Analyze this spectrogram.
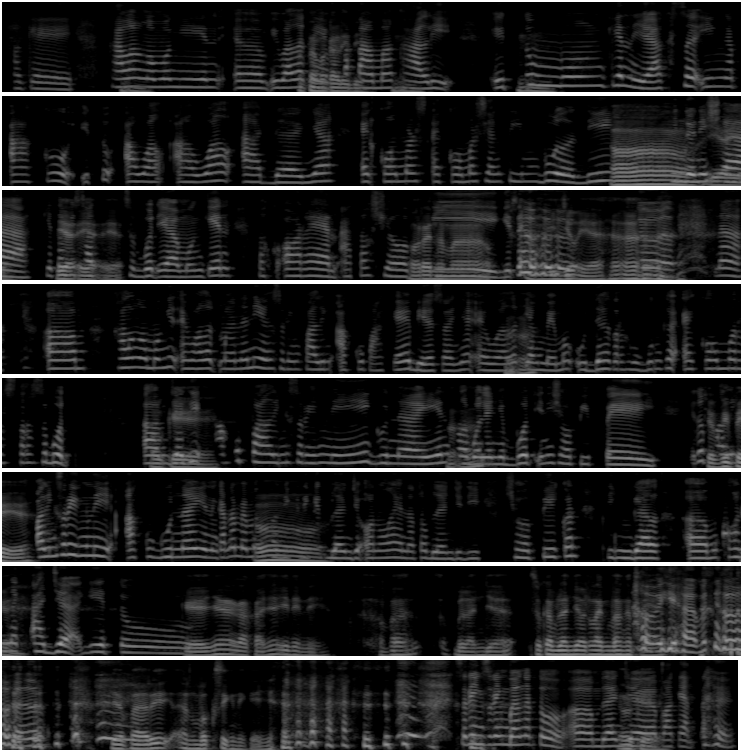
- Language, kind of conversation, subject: Indonesian, podcast, Bagaimana pengalaman kamu menggunakan dompet digital dalam kehidupan sehari-hari?
- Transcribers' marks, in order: other background noise; in English: "e-wallet"; wind; in English: "e-commerce, e-commerce"; "bisa" said as "bisat"; laughing while speaking: "gitu"; tapping; in English: "e-wallet"; laughing while speaking: "heeh"; in English: "e-wallet"; in English: "e-commerce"; in English: "connect"; drawn out: "gitu"; laughing while speaking: "Oh, iya, betul"; chuckle; in English: "unboxing"; laugh; chuckle; chuckle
